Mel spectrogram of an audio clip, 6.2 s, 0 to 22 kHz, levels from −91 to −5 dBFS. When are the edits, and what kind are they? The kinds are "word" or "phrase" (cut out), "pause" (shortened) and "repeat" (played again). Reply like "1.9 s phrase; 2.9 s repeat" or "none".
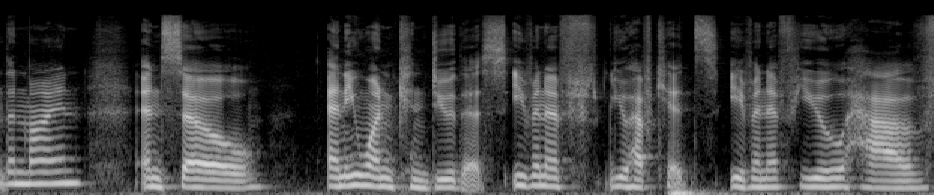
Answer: none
